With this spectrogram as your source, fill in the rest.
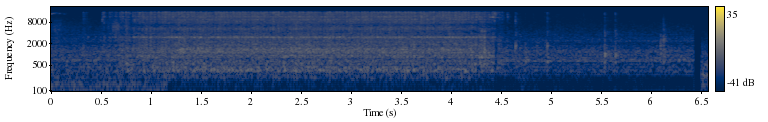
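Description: A sewing machine stitching the sleeve of a lined suit, running as a continuous, even whirring buzz for about four seconds before it stops, followed by a few quiet handling clicks.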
